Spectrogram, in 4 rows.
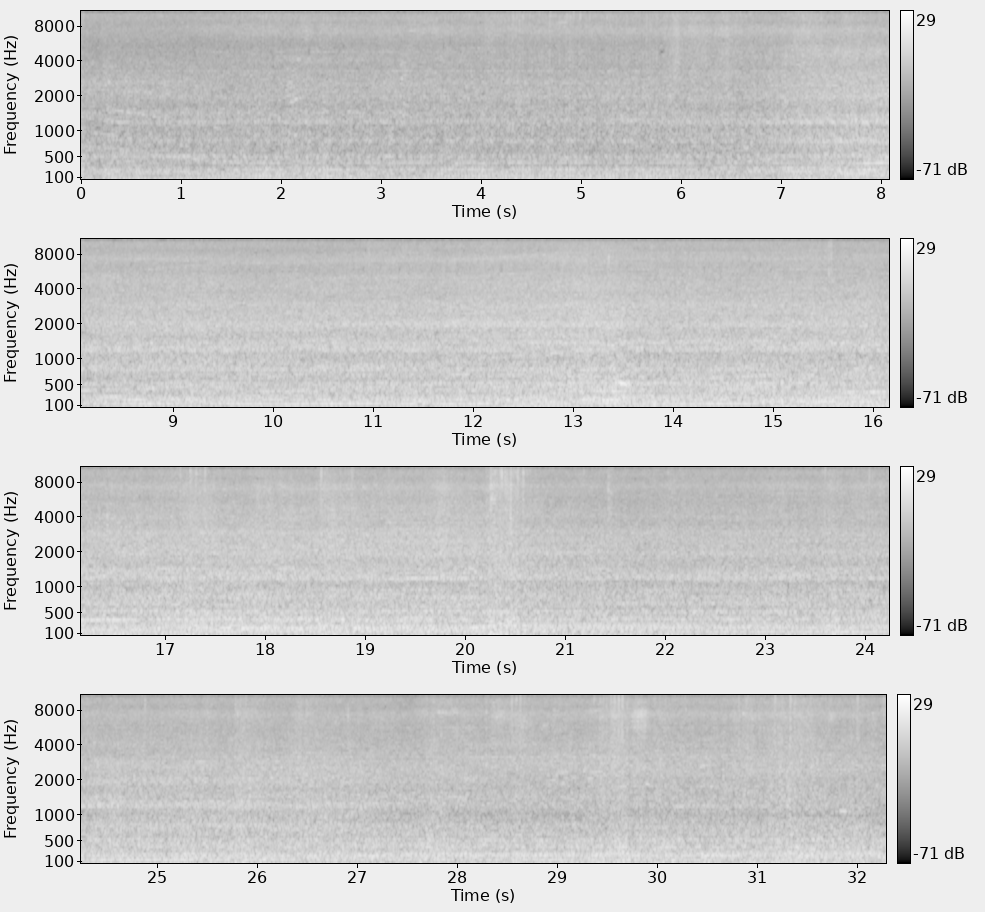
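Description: Interior sound of a MAN NG313 articulated city bus on the move: its MAN D2866 inline-six diesel engine (310 hp) driving through a ZF 5HP592 five-speed automatic gearbox. The sound grows louder about seven seconds in and keeps building.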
